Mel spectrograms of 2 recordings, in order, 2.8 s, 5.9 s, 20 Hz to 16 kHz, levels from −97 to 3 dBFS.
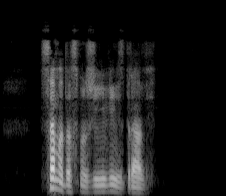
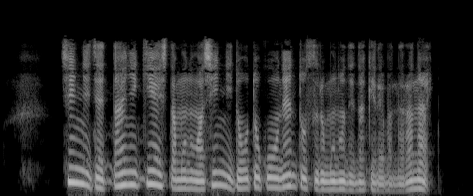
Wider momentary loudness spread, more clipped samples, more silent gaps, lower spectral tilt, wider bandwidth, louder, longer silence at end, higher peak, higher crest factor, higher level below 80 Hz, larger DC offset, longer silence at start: first, 13 LU vs 7 LU; neither; second, none vs 0.66-0.72 s; about the same, -4.5 dB/octave vs -4 dB/octave; about the same, 7.6 kHz vs 8 kHz; first, -26 LUFS vs -32 LUFS; first, 1.05 s vs 0.55 s; first, -2 dBFS vs -16 dBFS; first, 28 dB vs 16 dB; about the same, -76 dBFS vs -72 dBFS; neither; first, 0.55 s vs 0.25 s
